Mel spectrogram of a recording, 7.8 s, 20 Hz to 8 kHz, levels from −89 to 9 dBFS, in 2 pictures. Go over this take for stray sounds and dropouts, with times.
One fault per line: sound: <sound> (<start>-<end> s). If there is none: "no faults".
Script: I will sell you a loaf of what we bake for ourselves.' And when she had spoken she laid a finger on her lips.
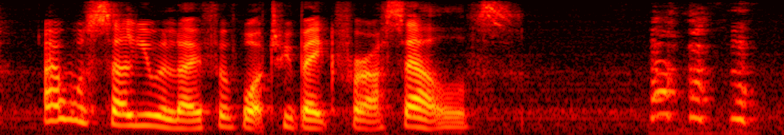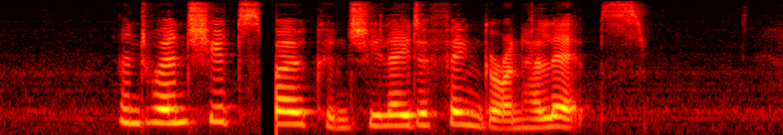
sound: laugh (3.2-3.8 s)
sound: dropout (5.2-5.3 s)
